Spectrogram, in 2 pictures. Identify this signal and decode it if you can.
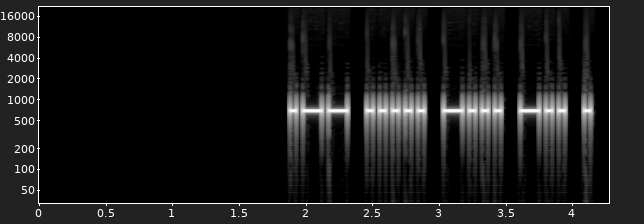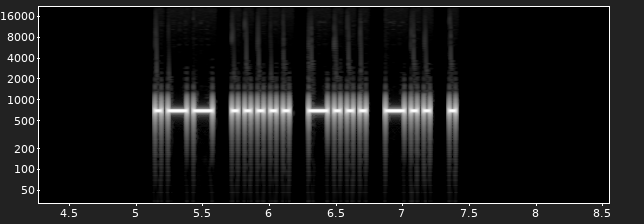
Morse code, heard as a keyed tone, about 25 wpm, 700 Hz. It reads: W5BDE W5BDE
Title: USA Call Signs - 5 Characters - Repeated 2x - 25wpm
